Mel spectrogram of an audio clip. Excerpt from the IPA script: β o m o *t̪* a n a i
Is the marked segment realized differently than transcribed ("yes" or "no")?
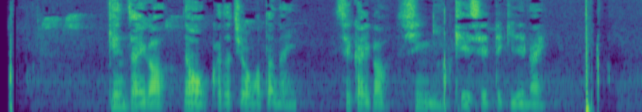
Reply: no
